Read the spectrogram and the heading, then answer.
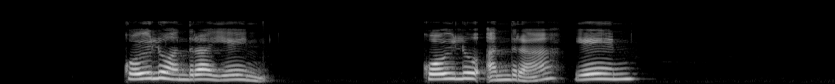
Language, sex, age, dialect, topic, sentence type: Kannada, female, 31-35, Dharwad Kannada, agriculture, question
